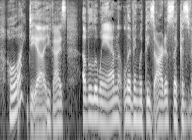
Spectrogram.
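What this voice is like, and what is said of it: Usual voice. Nothing is said of it.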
